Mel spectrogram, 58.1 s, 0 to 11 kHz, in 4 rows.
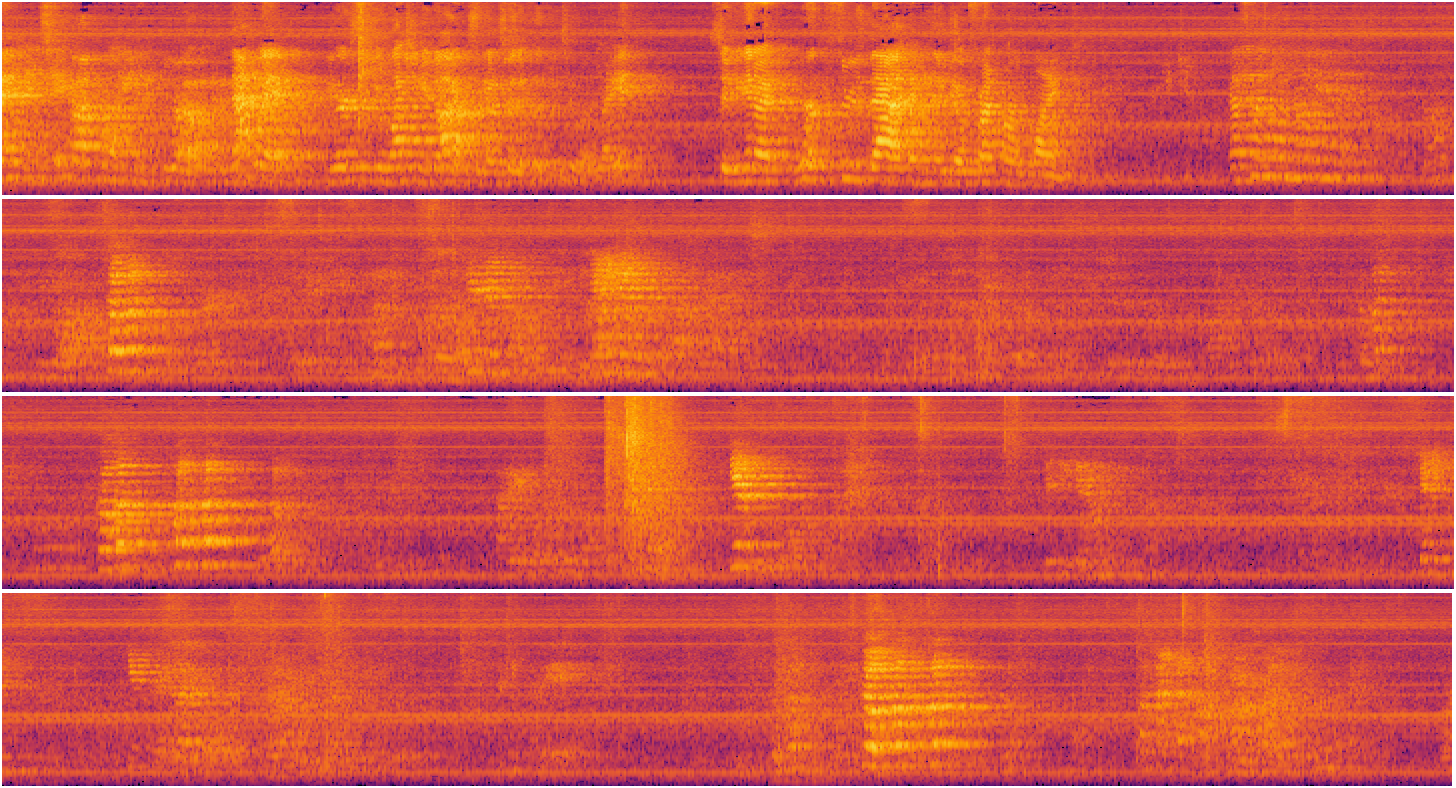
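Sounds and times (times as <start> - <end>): steady electrical hum: 0.0 - 58.0.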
